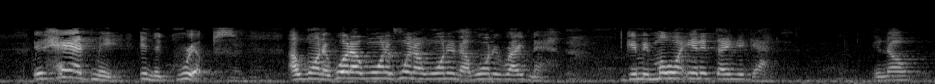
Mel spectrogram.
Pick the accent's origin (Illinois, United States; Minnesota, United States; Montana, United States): Illinois, United States; Chicago; moved away as an adult; I come from Chicago. That's where I was born and raised. I stayed there 35 years. And then I moved to South Carolina.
